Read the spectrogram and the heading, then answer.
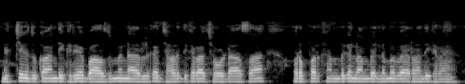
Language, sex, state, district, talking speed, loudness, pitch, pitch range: Hindi, male, Bihar, Patna, 270 wpm, -17 LUFS, 135 Hz, 130-140 Hz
